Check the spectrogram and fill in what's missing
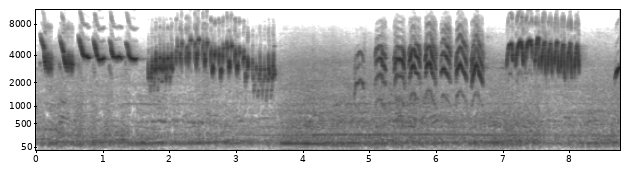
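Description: High, bright chirps in quick bursts of rapid rising-and-falling notes, about two per second, separated by brief pauses, over a faint low hum.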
